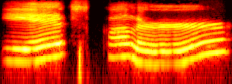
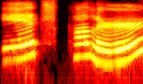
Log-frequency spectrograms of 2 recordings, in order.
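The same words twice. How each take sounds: First: Drawn-out, very slow model; very slow repeat. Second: Slow, clear teacher model; slow model sentence. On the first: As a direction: stretch every word for the learner. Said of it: "teacher repeats model slower". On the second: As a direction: spell it out slowly for the child. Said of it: "teacher models answer slowly". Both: Shown as a demonstration.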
